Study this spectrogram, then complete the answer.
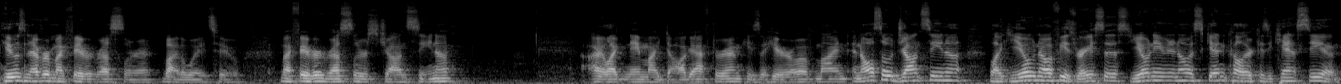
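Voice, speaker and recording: Audible room echo surrounds a man's medium-pitched voice. He talks at a fairly quick pace. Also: lively intonation. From Pine Ridge Reservation, South Dakota (Oglala Lakota). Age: 30s. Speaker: stand-up comedian. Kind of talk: stand-up. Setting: stage with audience at a bar.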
